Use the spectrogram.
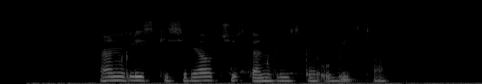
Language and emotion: Russian, neutral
